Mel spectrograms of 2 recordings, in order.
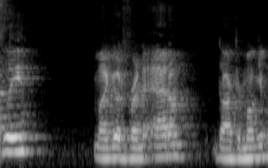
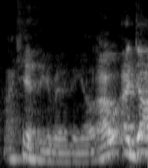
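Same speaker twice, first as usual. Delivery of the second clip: usual speaking voice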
